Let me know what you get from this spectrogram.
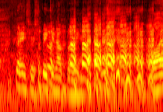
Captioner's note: group laughs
